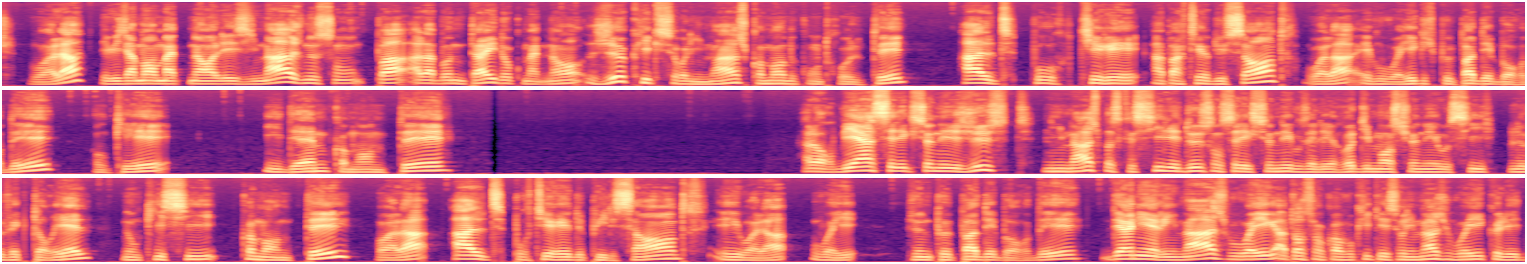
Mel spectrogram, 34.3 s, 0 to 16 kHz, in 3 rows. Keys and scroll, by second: 5.8 super+t, 6.9 super+z, 13.9 super+t, 16.6 super+z, 25.1 super+t.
